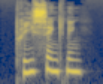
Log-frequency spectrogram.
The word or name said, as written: prissænkning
